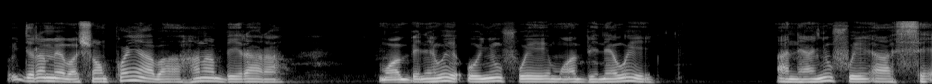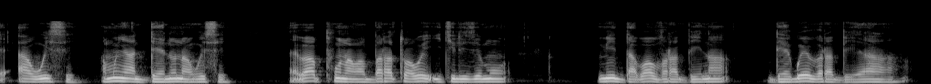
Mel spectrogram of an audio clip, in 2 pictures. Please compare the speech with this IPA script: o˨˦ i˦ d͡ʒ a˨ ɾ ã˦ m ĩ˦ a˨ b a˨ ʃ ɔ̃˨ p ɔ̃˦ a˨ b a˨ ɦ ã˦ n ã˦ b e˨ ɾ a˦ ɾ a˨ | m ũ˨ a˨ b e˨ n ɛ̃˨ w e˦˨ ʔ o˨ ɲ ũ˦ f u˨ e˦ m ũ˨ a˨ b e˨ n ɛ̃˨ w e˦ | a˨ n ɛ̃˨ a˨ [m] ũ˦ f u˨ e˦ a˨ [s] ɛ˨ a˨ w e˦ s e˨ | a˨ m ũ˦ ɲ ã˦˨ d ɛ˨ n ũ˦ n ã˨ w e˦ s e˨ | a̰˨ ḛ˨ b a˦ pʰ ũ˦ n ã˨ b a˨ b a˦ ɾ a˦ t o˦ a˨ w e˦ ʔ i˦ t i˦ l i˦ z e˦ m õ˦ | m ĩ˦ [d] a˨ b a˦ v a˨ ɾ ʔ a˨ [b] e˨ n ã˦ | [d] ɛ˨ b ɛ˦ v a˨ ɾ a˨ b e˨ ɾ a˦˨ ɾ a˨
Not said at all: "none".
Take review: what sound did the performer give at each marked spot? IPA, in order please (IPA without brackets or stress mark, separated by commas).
ɲ, s, d, b, d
